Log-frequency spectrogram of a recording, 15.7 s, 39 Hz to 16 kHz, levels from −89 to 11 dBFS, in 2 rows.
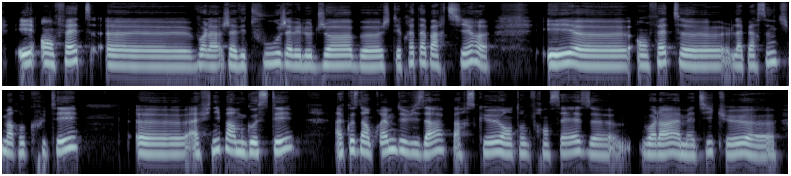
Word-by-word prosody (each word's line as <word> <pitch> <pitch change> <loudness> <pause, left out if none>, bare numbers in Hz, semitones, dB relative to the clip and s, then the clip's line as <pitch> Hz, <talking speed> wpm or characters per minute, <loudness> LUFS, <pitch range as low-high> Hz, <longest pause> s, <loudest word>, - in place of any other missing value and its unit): Et 400 +2 +7
en 205 -1 +4
fait, 220 +2 +2 0.2
heu, 165 -2 +1
voilà, 170 -2 0
j'avais 175 -1 0
tout, 200 +4 -3
j'avais 180 -3 +2
le 170 0 0
job, 180 0 +1
heu, 165 0 +2
j'étais 170 0 -5
prête 210 +5 -4
à 210 - +2
partir 200 +1 0 0.6
et, 195 +3 +7
heu, 170 -2 +3
en 180 -1 -1
fait, 205 +3 -1
heu, 170 -1 +1
la 170 -1 -2
personne 180 +6 -3
qui 225 0 -10
m'a 180 - +2
recrutée, 195 +8 -1 0.6
heu, 170 -1 +1
a - - -1
fini 215 +6 -3
par 225 -4 +1
me 195 - +2
ghoster 195 +6 +2 0.4
à 170 - -2
cause 215 +2 +1
d'un 195 -3 +2
problème 195 +6 0
de 215 - 0
visa 180 +2 0
parce 165 - -5
qu'en 185 -1 0
tant 175 -1 -6
que 165 - -15
française, 175 +3 -5
heu, 165 - -6
voilà, 170 0 +1
elle 165 - -2
m'a 160 -1 -4
dit 190 +6 -8
que, 165 - -7
heu, 165 -3 -1
180 Hz, 185 wpm, -23 LUFS, 170-200 Hz, 0.6 s, Et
